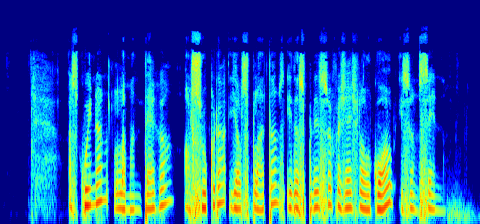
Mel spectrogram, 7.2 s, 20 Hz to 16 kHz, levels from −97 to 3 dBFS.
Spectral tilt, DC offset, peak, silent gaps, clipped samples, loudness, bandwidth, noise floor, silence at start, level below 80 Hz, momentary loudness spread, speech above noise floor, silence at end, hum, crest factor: -5.5 dB/octave; under 0.1%; -2 dBFS; none; under 0.1%; -22 LUFS; 9.6 kHz; -50 dBFS; 0.45 s; -48 dBFS; 9 LU; 29 dB; 0.6 s; none; 20 dB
